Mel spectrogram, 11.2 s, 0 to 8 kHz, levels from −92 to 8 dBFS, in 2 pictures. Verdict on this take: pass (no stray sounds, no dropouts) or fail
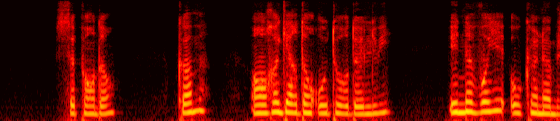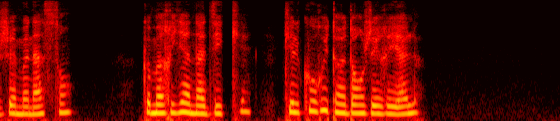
pass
